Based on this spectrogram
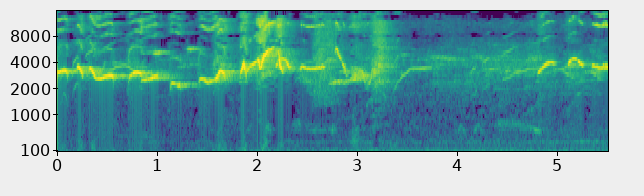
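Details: Home-kept oriental magpie-robin responding within seconds to another bird, pouring out varied sweet whistles and fast warbles, then a softer sustained note before a last rising phrase; faint low hum behind.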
